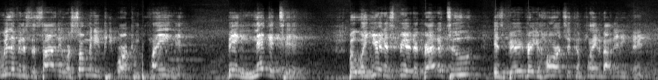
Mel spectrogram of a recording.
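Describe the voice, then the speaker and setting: A man's voice: a little high, slight background noise. A man in his late thirties from the San Francisco Bay Area, giving a preacherly motivational talk to middle schoolers and asking the crowd questions. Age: late 30s. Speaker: motivational speaker. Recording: echoey room.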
